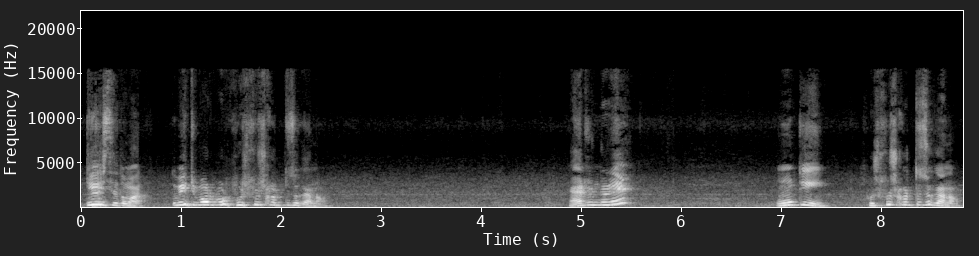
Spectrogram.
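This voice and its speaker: A woman's voice: high-pitched, animated, moderate pace, pauses often, slight background noise. A young woman from Bangladesh talking in doting baby talk to her pet cats, coaxing them and now and then scolding. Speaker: cat owner vlogger.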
